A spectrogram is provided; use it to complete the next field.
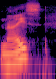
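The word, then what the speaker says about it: gneiss: Uh the G, you don't pronounce the the G, but it's spelled with a G, but it's pronounced nice.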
